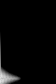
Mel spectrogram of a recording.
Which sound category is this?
Instrument samples > Synths / Electronic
